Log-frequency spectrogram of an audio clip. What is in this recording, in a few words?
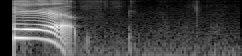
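"da3", Mandarin Chinese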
